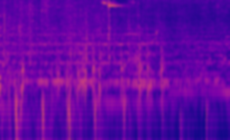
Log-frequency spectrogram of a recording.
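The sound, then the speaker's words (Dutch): Hooves clip-clop in a steady, even rhythm as a horse-drawn carriage approaches from a distance along a rural road past sod huts and fields, with many moderate hoof strikes and no voices. “In de verte komt een rijtuig aanrijden.”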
